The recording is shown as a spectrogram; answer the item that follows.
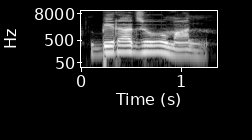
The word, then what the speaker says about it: বিরাজমান: পরেরটি বিরাজমান, এটি হবে সঠিক উচ্চারণ, বিরাজমান উচ্চারণ সঠিক নয়, সঠিক উচ্চারণ বিরাজমান।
